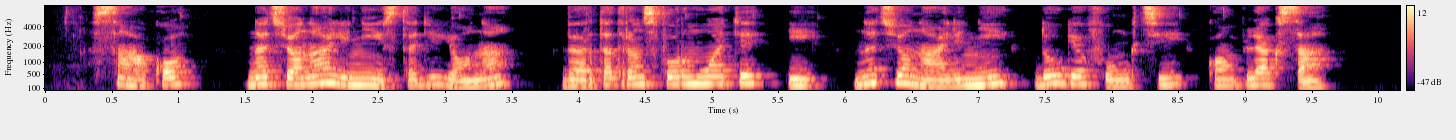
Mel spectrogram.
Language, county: Lithuanian, Panevėžys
